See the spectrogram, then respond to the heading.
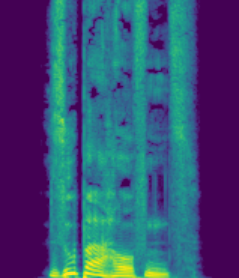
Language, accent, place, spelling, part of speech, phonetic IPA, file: German, Germany, Berlin, Superhaufens, noun, [ˈzuːpɐˌhaʊ̯fn̩s], De-Superhaufens.ogg
- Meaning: genitive singular of Superhaufen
